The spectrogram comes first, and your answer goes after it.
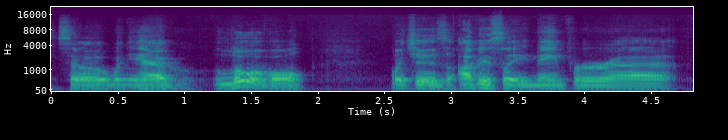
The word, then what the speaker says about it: Louisville: So it should be Louisville, I believe. But because we have trouble actually using our mouths and tongues and stuff, it just comes out lazily like Louisville.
